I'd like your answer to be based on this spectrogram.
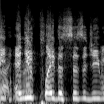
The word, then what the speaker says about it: syzygy: There's a word that's associated with eclipses I always love, and that's syzygy. – Yes. – Is that the correct pronunciation? – Yes,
